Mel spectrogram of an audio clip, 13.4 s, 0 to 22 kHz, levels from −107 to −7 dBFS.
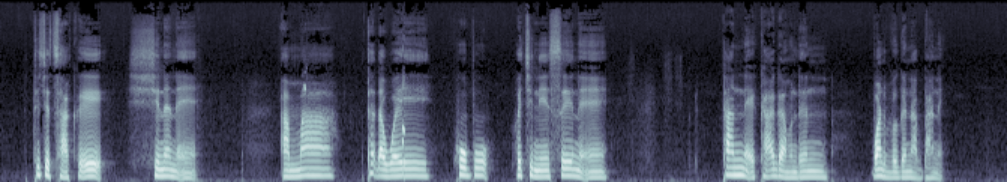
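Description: At 4.05 s and from 5.35 to 5.38 s, a corrupt frame decoded gives a brief squeaky blip. Damaged data was played anyway, putting energy at wrong frequencies. The second blip is louder.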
